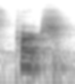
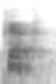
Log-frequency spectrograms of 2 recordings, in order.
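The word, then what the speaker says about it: Pirc: A lot of debate how you pronounce Pirts. Pirts, Perch, Pirk. But I believe Pirts is correct.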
